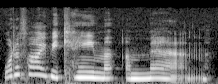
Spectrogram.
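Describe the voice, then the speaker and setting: Woman acting a dramatic, higher-voiced young princess. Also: expressive, slow pace, a little mellow. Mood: eager scheming. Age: young adult. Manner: dramatic, demanding, impulsive. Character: tearful, spoiled young princess, excitable and imperious.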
